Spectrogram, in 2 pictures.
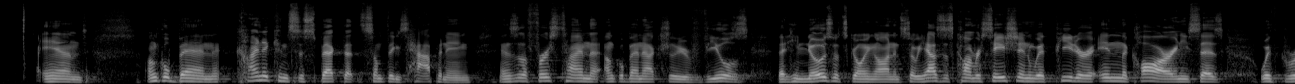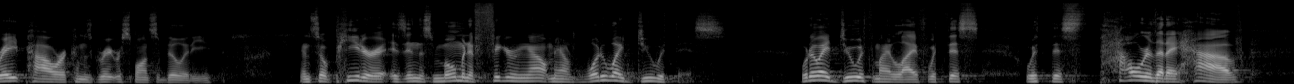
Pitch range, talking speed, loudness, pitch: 125-150 Hz, 185 wpm, -32 LUFS, 135 Hz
